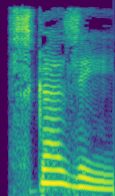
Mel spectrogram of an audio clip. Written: SCSI

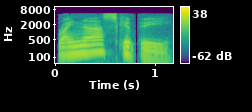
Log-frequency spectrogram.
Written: rhinoscopy

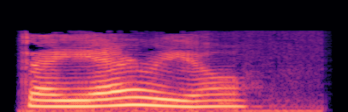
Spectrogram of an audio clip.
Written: diarial

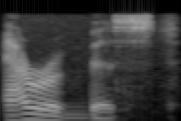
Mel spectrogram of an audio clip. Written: Arabist

